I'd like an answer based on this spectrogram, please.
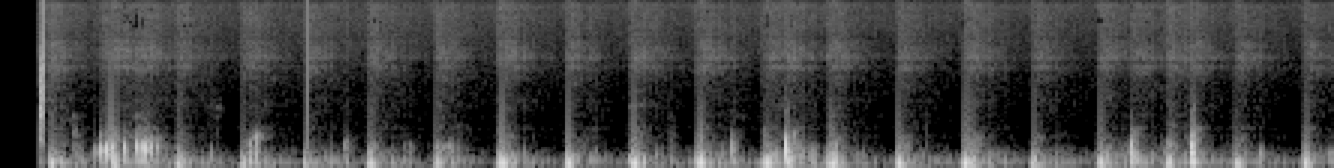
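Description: Rapid, fairly regular low thumping of a heartbeat, faster than a resting rate.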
